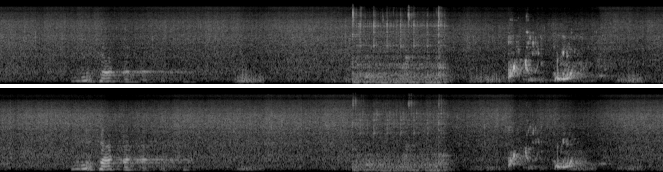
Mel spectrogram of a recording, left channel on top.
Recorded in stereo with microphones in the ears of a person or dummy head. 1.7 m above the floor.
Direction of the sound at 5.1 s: 40° left (ahead or behind).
